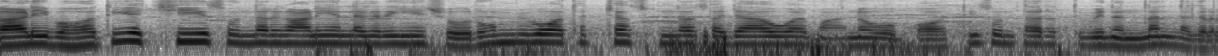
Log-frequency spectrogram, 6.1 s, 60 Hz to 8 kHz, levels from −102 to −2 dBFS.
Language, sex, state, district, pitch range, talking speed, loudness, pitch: Hindi, male, Bihar, Katihar, 155-190 Hz, 275 wpm, -19 LUFS, 175 Hz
